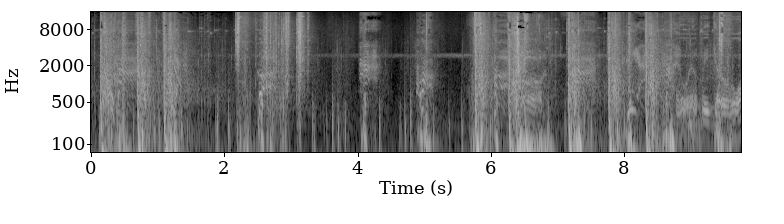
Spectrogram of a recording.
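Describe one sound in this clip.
Pistol shots crack loudly in bursts.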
